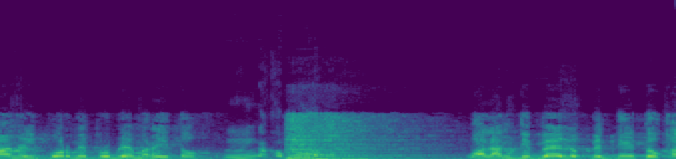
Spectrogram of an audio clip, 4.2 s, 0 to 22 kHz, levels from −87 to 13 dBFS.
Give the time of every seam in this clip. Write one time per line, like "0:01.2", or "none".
0:01.2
